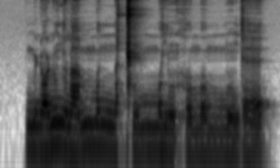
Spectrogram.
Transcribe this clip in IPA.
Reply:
mɪɳɔɳũdɔ̃ ɽa mːonːaǁu mːojũ ho mo mːũ ɡɛ

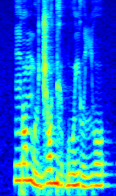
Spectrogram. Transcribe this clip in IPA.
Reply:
i˦ɾɔ˦ mɯ˨ d͡ʒɔ˦ɡʲɤ˨ɓu˨˦jɯ˨ ʎo˦

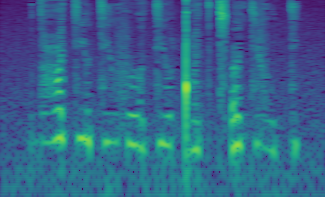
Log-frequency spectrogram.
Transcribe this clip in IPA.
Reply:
dʱɑtʲjutʲ ṳfɹɔ̤tʲ oɡ͡ǃɑtʲ t͡sʼœtʲvṳtʲ

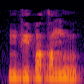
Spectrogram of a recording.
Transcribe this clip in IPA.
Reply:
mbyɓɔɡɔ ŋu

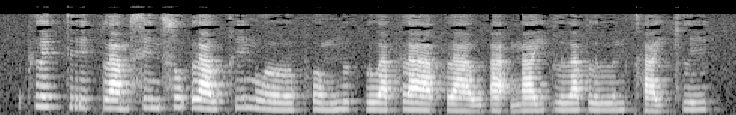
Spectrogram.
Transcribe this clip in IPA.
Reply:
pʰle˥˩k̚tri˨˩t̚pla˩˦msi˧n su˥˩ʔla˧wkʰi˥˩n wɤː˩˦ pʰo˩˦mŋɯ˨˩k̚lu˩˦a̯pʰlaː˨˩ pʰlaː˩˦wʔa˨˩ʔ ŋa˦˥jplɯ˦˥a̯plɯː˦˥nkʰa˧j kʰli˥˩t̚

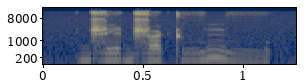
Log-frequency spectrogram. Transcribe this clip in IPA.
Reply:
ɖ͡ʐiɖ͡ʐʌʈṳ ɲṳ

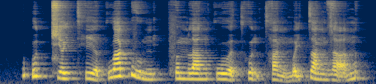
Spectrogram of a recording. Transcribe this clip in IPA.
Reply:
ʔu˦˥t̚t͡ɕə˨˦jt̪ʰi˧˩ə̯ kwa˦˥k̚vṳ˨˩ŋi˨˩k̚ fə˧mla˧n kwu˧˩ə̯ t̪ʰṵ˧˨nt̪ʰa˧˩ŋmə̰˧˥j t̪a˧ŋza̰˧˥n

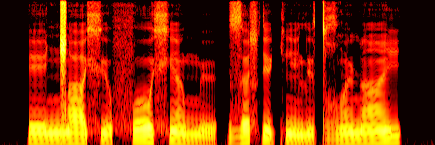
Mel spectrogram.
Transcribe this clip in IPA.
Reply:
e ŋ͡ǁaxʲo foxʲãu̯mʏ | zəɬɾʲɜkʲẽlʲot ʁʷẽ ɳãi̯

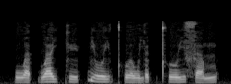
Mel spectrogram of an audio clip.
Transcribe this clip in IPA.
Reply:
wɐ˨t̚wɐ˧j kyː˨˥p̚juː˨j kʷʰɐ˨wjɵ˧t̚t̪ʰuː˨˧jsɐ˨˧m

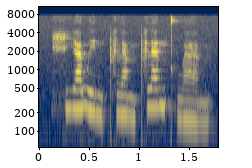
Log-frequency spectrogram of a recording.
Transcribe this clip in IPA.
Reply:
hi˦˥a̯we˨˩n pʰla˨˩mpʰla˥˩nkʰwa˨˩m

